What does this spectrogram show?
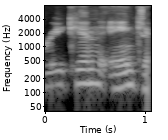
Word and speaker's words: Frickin' Incan: I want to make sure I pronounce this right. Frickin' Incan.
